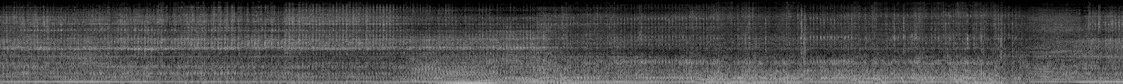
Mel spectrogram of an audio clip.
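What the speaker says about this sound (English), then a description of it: "the mortiser would be working very hard" A mortiser chops a mortise into wood with a steady, loud, continuous mechanical hammering drone that holds unbroken throughout, alone without talk.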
